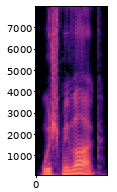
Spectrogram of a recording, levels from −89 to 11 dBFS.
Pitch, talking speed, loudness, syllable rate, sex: 145 Hz, 255 wpm, -15 LUFS, 4.5 syllables/s, male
